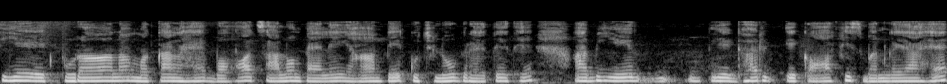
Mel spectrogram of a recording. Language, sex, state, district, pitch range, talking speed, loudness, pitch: Hindi, female, Uttar Pradesh, Jyotiba Phule Nagar, 150-165 Hz, 145 wpm, -15 LUFS, 155 Hz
